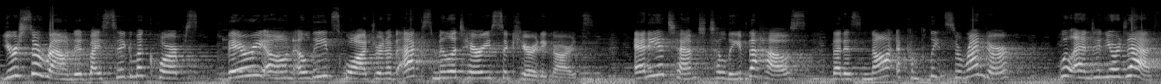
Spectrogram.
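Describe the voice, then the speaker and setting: A high, echoing, vengeful villainess. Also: female voice, expressive, normal speed, pushed and bright. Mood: menacing, triumphant. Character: vengeful, triumphant woman dictating terms to her enemy. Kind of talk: audio drama acting. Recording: echoing long reverb over music.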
